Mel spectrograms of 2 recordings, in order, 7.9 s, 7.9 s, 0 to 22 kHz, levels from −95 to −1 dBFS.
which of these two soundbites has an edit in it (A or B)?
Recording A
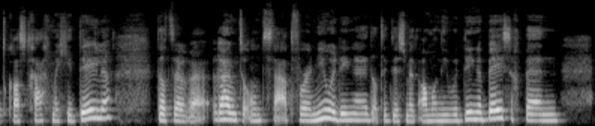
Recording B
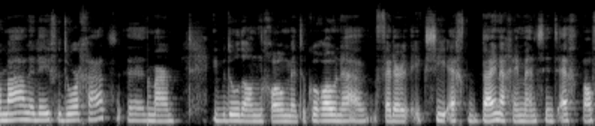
B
